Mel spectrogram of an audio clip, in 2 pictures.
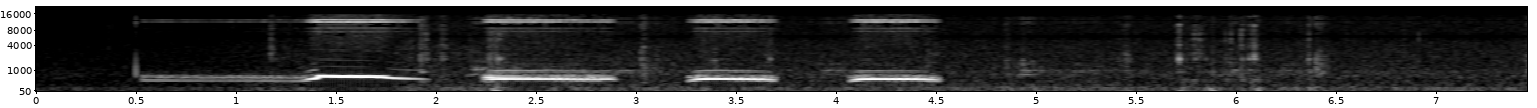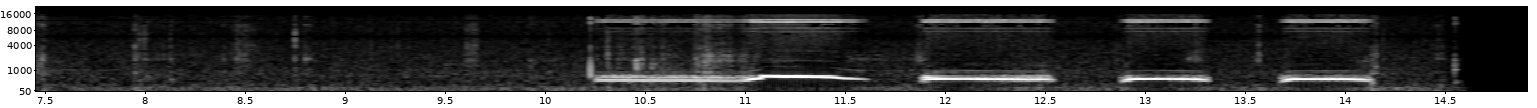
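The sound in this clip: A mourning dove coos in two soft, hollow phrases separated by a long pause, each opening with a longer rising-then-falling note followed by several shorter, evenly spaced hoots, over a faint background hiss.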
